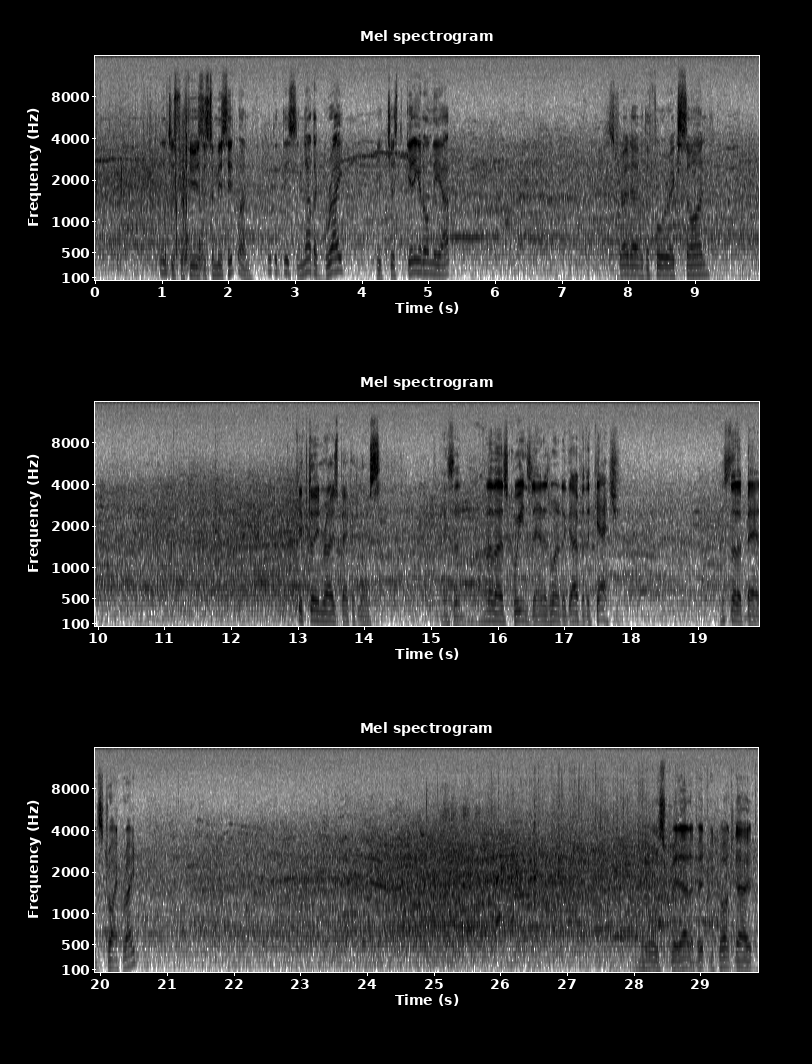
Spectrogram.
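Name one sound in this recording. A large crowd cheers and murmurs in an open stadium.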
